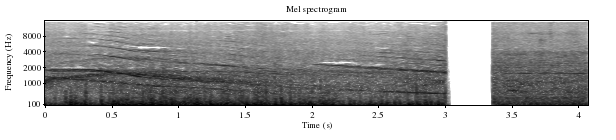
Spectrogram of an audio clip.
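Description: Several police sirens wailing together, their pitches sliding up and down and overlapping, over a loud low rumble. The sound cuts off abruptly about three seconds in, and after a short gap a steadier hum follows.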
